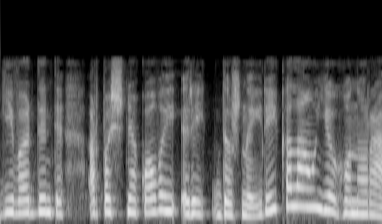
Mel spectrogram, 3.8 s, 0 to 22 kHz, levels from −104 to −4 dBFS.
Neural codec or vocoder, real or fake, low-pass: none; real; 7.2 kHz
